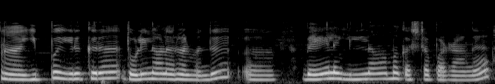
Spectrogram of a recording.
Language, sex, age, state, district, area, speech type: Tamil, female, 18-30, Tamil Nadu, Tiruppur, urban, spontaneous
